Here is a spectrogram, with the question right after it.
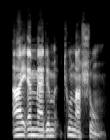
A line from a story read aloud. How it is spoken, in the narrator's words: she said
